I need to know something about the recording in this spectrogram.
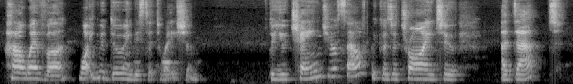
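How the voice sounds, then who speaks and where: A woman's voice: medium pitch, unhurried, fairly bright tone, poor audio. A woman from Brazil, a native Portuguese speaker with a Brazilian accent, talking earnestly and directly as an interview guest. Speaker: interview guest, relationship coach. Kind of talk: reflective interview talk.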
